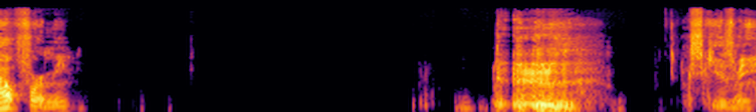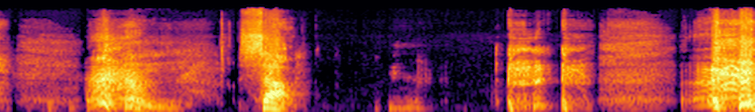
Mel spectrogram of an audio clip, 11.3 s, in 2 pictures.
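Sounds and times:
speech: 0.0 - 0.6, 3.7 - 4.4, 5.2 - 8.0
person coughing after choking on a drink: 3.7 - 4.5, 6.3 - 7.2, 9.4 - 10.2, 10.8 - 11.3.

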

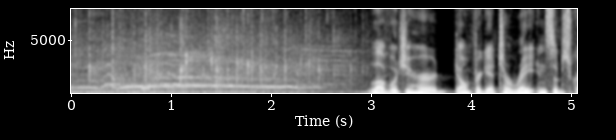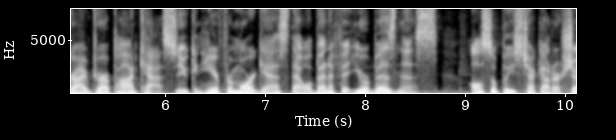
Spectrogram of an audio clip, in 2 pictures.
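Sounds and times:
audience applause: 0.0 - 3.0
speech: 3.0 - 10.1.

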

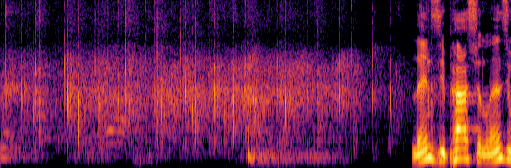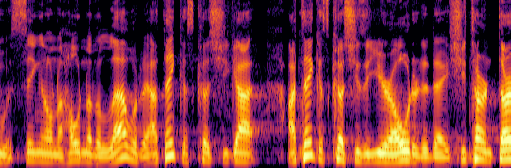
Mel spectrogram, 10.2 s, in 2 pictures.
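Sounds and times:
church congregation applauding during a Sunday service: 0.0 - 4.8
speech: 4.1 - 10.2.

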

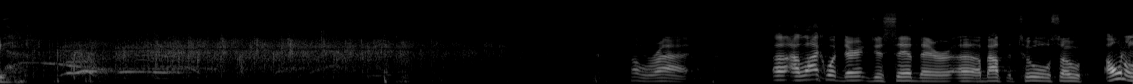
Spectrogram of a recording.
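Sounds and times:
speech: 0.0 - 0.3, 6.4 - 7.0, 7.7 - 11.3
audience clapping: 0.0 - 5.6
whoops from the audience: 0.1 - 3.9.

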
